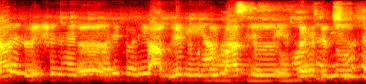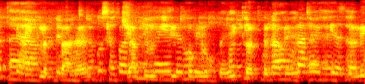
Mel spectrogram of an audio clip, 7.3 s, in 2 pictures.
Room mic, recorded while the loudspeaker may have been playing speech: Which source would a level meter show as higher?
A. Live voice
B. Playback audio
B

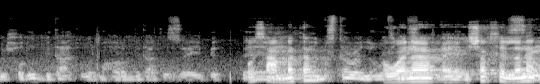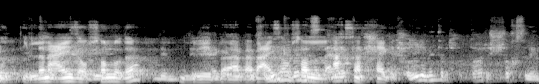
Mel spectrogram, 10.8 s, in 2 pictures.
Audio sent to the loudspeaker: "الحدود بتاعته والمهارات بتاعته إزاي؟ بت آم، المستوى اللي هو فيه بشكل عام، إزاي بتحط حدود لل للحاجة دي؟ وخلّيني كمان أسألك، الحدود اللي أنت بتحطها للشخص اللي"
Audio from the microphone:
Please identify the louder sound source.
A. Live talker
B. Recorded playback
A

